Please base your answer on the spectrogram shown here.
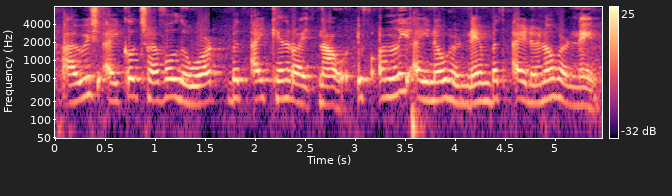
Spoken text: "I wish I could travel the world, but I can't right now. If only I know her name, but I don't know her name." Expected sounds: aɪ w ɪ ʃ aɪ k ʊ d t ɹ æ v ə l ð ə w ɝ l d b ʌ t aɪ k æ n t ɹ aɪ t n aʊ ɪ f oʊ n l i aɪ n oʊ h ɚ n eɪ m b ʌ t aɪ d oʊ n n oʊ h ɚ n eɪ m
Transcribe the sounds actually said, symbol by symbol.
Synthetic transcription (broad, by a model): aɪ w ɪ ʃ aɪ k ʊ d t ɹ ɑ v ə l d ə w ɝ d b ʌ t aɪ k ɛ n ɹ aɪ t n aʊ ɪ f oʊ n l i aɪ n oʊ h ɚ n eɪ m b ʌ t aɪ d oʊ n n oʊ h ɚ n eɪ m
